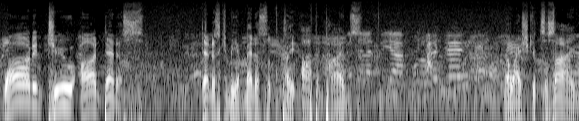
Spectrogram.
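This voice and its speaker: Male baseball announcer, congested, lively pitch, chatty, loud ballpark crowd behind. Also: takes it slowly, vocal fry, long pauses. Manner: chatty, digressive with sports history asides. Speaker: play-by-play announcer. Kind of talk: baseball play-by-play commentary.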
